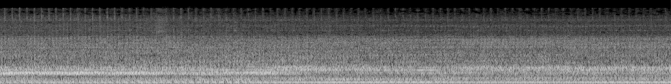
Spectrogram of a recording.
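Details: Porsche 944S, which lost power and cut out at 5500 rpm on a 2-3 shift and then would not start: a steady, even idle with a smooth low thrum and no misses, knocks or stumbles.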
